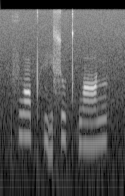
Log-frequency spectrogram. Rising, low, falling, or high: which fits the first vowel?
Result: high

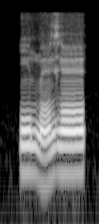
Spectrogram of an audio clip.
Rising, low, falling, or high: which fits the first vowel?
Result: high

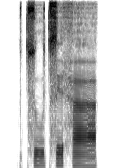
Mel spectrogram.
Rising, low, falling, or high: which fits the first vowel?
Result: low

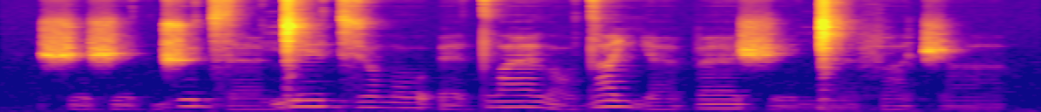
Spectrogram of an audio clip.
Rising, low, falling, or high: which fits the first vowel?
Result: low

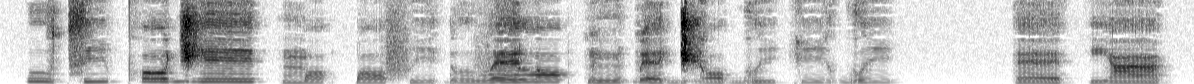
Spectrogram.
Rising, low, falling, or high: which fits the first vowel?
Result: falling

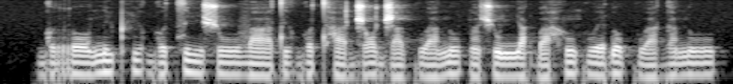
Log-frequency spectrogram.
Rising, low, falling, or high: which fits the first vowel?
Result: low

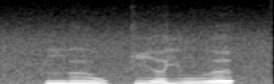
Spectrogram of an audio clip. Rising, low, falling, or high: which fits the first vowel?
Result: falling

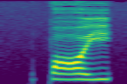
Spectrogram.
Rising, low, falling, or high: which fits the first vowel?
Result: high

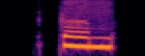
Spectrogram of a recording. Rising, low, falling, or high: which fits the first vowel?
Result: low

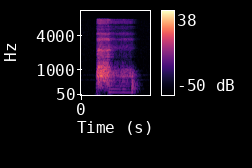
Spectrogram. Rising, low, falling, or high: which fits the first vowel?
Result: low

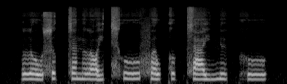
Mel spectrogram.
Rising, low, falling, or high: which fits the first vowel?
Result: low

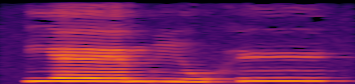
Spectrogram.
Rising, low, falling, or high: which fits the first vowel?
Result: low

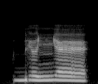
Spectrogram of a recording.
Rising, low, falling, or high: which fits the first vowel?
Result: low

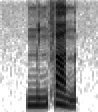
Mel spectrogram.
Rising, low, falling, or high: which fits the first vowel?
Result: rising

